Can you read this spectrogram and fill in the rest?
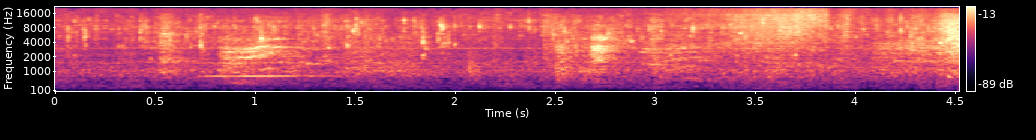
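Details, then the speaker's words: Cast-iron drain pipe that was rotted and leaking, after repair: soft trickling and dripping as water runs through the pipe, no gurgling or spraying; drain flows normally with no leak seen. "Is it going down? The drain going down? I believe so."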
